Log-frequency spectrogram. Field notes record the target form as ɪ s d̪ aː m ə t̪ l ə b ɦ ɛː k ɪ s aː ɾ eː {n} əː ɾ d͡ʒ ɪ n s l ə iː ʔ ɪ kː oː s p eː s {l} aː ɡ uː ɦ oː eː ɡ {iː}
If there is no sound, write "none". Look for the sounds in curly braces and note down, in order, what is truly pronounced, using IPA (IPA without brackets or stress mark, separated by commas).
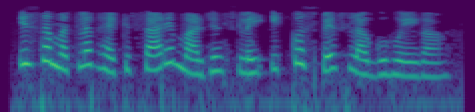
m, l, aː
